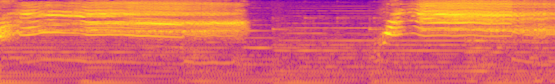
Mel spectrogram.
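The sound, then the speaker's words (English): A person imitates a dinosaur, the one that spits in your face, with a loud, shrill, drawn-out screech, broken by a short dip before a second sustained cry. It sounds almost like a yowling cat, with no other talk. “That's my dinosaur sound.”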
